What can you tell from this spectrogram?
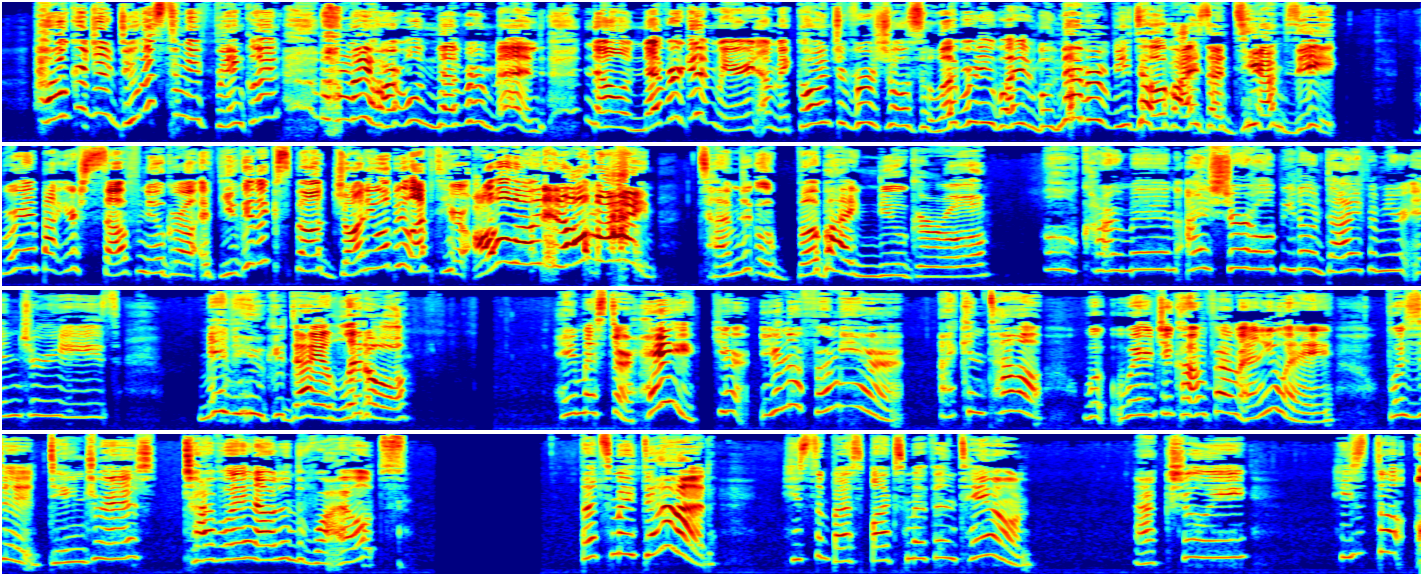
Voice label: Video Game Animation Voice Over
